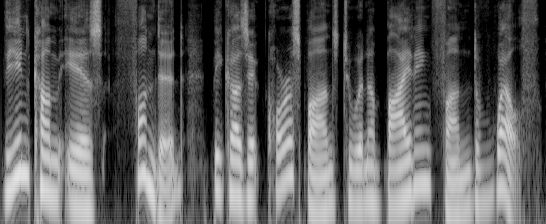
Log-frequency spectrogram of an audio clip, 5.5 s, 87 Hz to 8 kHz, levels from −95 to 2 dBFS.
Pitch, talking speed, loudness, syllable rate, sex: 150 Hz, 145 wpm, -20 LUFS, 4.5 syllables/s, male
